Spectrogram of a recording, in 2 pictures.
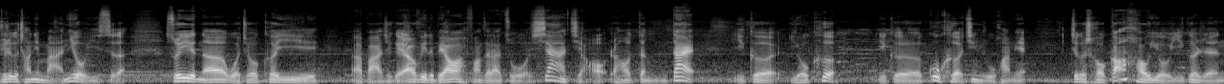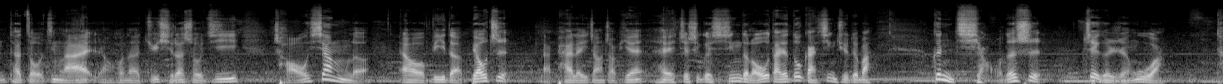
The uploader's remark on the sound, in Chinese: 今天是在外边录音，稍微有点噪音，请大家见谅。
